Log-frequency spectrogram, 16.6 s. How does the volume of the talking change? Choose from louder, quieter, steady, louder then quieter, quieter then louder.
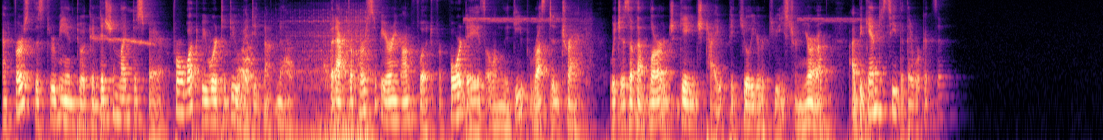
steady.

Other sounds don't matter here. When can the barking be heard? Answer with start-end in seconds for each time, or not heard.
3.1-5.0.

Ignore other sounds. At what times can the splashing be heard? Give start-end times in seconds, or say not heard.
not heard.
